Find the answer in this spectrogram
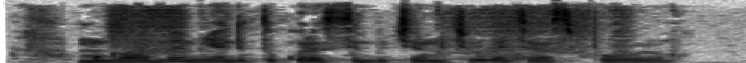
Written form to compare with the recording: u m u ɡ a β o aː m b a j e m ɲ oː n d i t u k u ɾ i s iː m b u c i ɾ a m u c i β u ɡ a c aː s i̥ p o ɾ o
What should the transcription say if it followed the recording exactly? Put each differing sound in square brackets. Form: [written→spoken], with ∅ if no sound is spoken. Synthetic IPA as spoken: u m u ɡ a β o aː m b a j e m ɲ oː n d i t u k u ɾ [i→a] s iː m b u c i ɾ a m u c i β u ɡ a c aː s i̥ p o ɾ o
